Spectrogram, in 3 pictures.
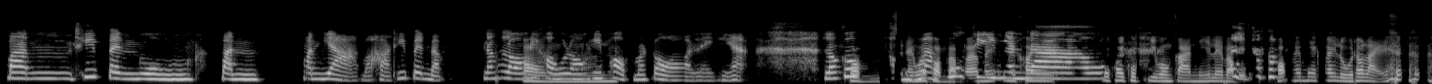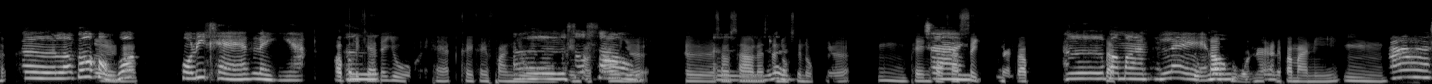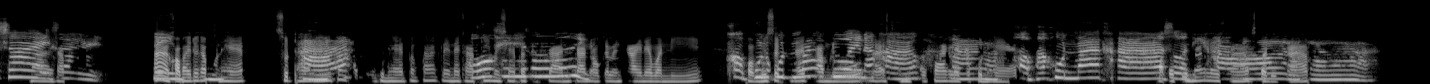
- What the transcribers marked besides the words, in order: mechanical hum; distorted speech; chuckle; chuckle; static; drawn out: "เออ"
- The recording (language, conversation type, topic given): Thai, unstructured, คุณคิดว่าการออกกำลังกายสำคัญต่อชีวิตประจำวันของคุณมากแค่ไหน?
